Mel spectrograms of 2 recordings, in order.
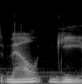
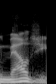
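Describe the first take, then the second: First: The G is hard, like in ghee. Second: The G is soft, like in algae. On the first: The speaker calls it right. "It's a it's a hard G" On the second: The speaker calls it wrong. "I used to be saying Malgy"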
